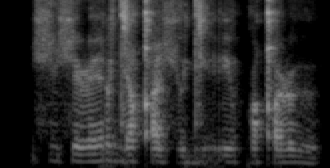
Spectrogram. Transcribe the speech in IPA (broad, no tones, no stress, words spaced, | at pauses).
çiçɨɭe ɾɵdʲʉ qʼeçʉdʲɵrʲe kʷiqʼuɭʉ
